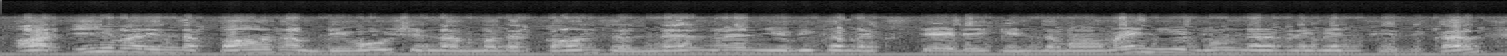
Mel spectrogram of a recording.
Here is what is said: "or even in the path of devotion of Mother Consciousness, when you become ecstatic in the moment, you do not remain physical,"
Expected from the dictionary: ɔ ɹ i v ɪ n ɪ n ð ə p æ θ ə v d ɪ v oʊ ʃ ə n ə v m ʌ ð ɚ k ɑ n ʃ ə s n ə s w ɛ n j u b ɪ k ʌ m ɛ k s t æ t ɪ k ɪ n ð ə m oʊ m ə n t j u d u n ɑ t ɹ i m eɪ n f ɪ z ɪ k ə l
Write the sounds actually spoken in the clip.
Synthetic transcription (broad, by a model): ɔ ɹ i v ɪ n ɪ n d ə p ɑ t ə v d ɪ v oʊ ʃ ə n ə v m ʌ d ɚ k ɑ n s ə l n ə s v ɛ n j u b ɪ k ʌ m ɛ k s t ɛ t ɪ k ɪ n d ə m oʊ m ə n t j u d u n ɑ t ɹ i m eɪ n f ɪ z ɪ k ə l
